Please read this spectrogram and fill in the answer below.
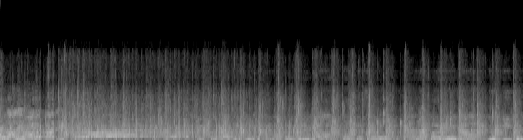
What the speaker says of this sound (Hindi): ताली मारो, ताली।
